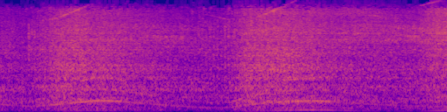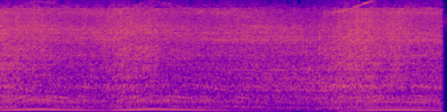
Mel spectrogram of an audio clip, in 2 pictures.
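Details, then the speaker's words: Isuzu D-Max, intake hose and airbox still fitted, throttle blips: a gushing whoosh swelling and falling with revs, heard from the upper hose/turbo section, not lower down. Owner suspects the hose or turbo; not confirmed. "it's just making that like gushing noise it's definitely coming from like this section not from that half down because i can hear it up in there so something to do with this hose here or that turbo"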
